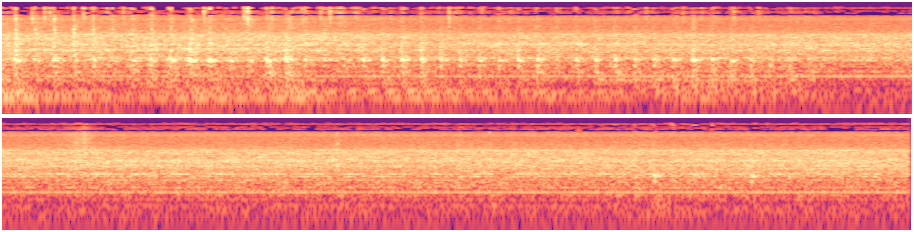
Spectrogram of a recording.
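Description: Metal lathe running with its chuck spinning, a steady motor and gear hum, while a hand-cranked ball-turning attachment cuts a ball shape on the workpiece. The cutting is loudest and roughest for the first five or six seconds, then the lathe runs on more evenly.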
